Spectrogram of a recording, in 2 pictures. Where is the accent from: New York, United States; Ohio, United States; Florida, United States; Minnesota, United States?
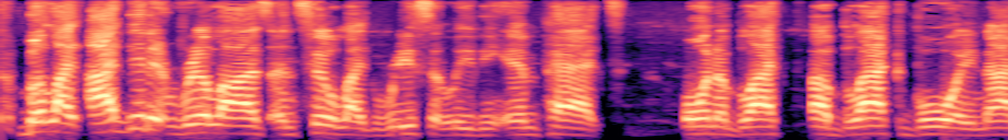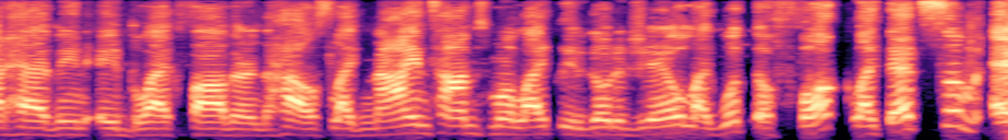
New York, United States; I'm from New York. We kind of shot each other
